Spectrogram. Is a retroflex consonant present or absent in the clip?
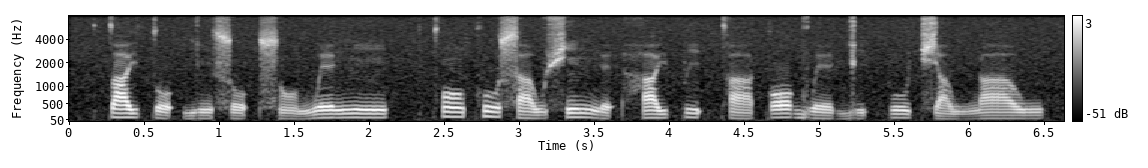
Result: absent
